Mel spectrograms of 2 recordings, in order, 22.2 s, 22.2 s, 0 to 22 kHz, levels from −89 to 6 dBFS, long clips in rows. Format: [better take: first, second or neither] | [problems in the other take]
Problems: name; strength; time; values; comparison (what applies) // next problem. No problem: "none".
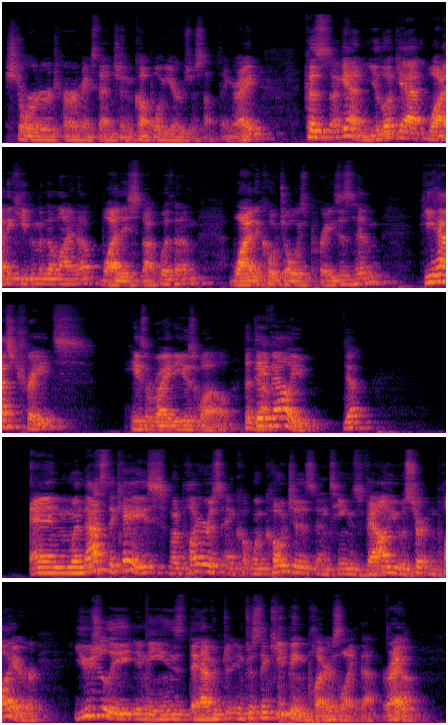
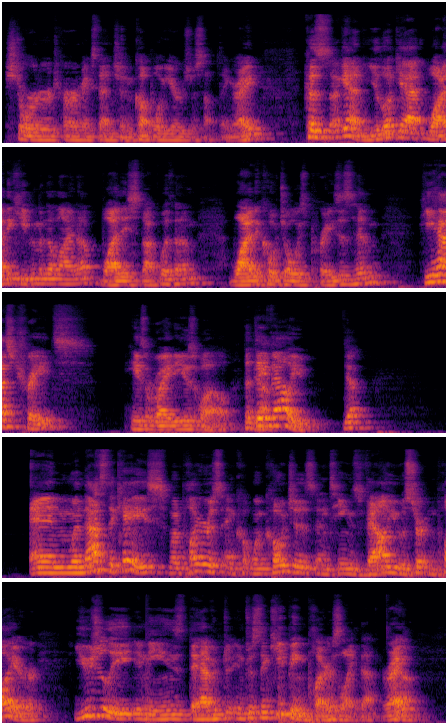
neither | off-mic speech; far; the same in both // room echo; very slight; dies away in 0.3 s; the same in both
